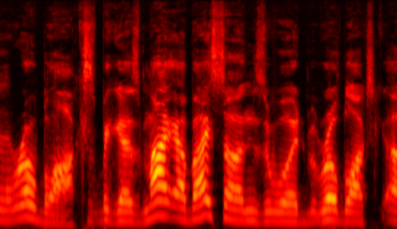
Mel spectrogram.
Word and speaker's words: Roblox: Because my sons would Roblox. It's Roblox, Huh? not roadblocks.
